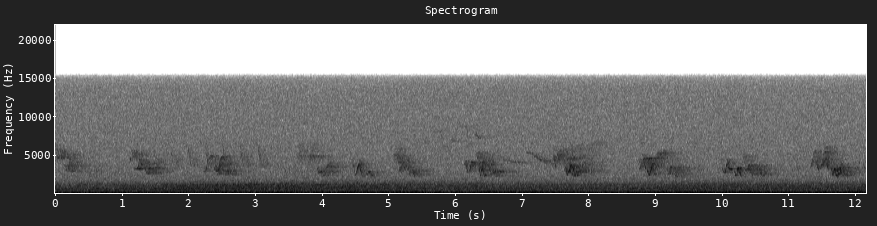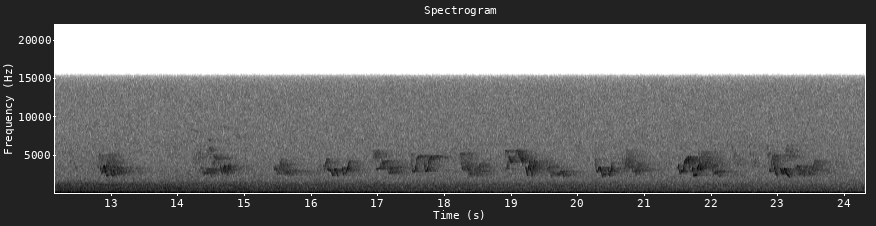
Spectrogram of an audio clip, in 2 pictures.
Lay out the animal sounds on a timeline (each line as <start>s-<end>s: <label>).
0.0s-24.3s: Red-eyed Vireo (Vireo olivaceus)
1.6s-3.1s: Ovenbird (Seiurus aurocapilla)
6.6s-8.2s: Black-throated Blue Warbler (Setophaga caerulescens)
21.2s-23.4s: Ovenbird (Seiurus aurocapilla)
